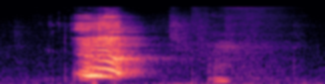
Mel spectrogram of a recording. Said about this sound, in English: Me, my brother, and my dad are the only people on the face of the planet that I know that have those one really loud, aggressive hiccups, and then we're just done.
